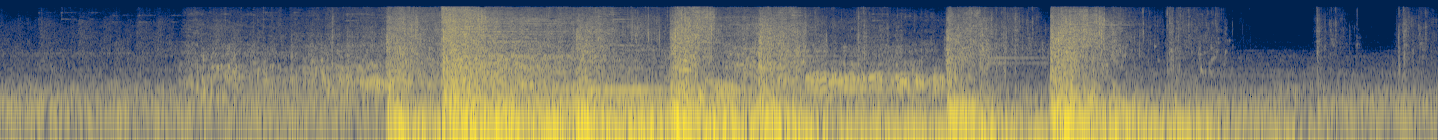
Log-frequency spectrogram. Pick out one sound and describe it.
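Spells crackle and blast as creatures are fought.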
